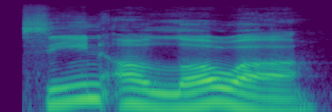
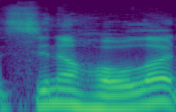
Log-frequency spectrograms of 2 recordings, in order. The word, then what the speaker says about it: Sinaloa: Am I saying it wrong? Sinaloa? Sinaloa. You said Sinahola? No, I didn't. I don't even know how to. Sinahola? I don't think I've ever said that. You said it wrong once, and chat can't shut the fuck up. You did once, but every other time you've been right.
